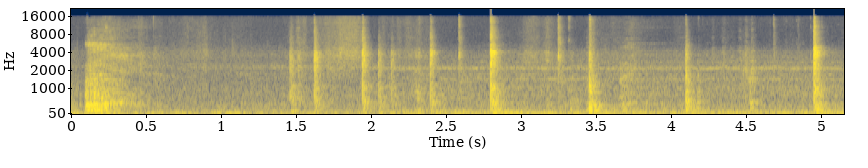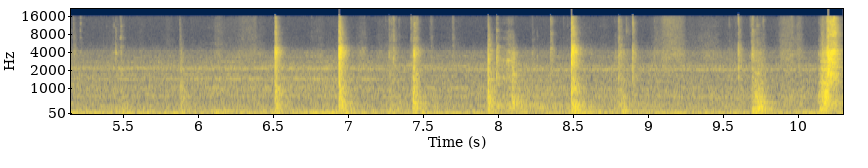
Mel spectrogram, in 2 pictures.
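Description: Thin 0.9 mm sheet-steel repair wheel-arch panel being forced by hand into a car's rear wheel arch. The metal gives irregular sharp clicks and knocks as it flexes and catches against the arch edge.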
